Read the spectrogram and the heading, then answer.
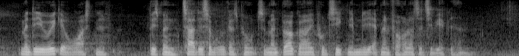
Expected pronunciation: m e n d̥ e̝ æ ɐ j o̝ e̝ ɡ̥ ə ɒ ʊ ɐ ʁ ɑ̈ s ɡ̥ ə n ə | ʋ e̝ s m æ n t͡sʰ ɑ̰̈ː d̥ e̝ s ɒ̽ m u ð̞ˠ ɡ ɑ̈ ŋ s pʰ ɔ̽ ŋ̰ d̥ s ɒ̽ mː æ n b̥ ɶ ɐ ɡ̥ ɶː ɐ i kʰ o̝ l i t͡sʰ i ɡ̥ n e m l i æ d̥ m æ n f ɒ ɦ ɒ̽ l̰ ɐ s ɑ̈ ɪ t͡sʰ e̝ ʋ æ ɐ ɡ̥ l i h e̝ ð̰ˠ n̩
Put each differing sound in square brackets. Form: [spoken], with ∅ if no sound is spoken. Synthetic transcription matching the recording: m e n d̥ e̝ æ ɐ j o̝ e̝ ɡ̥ ə ɒ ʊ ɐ ʁ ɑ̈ s ɡ̥ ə n ə | ʋ e̝ s m æ n t͡sʰ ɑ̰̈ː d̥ e̝ s ɒ̽ m u ð̞ˠ ɡ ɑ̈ ŋ s pʰ ɔ̽ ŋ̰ d̥ s ɒ̽ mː æ n b̥ ɶ ɐ ɡ̥ ɶː ɐ i [pʰ] o̝ l i t͡sʰ i ɡ̥ n e m l i æ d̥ m æ n f ɒ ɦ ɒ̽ l̰ ɐ s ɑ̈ ɪ t͡sʰ e̝ ʋ [i] ɐ ɡ̥ l i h e̝ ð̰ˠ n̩

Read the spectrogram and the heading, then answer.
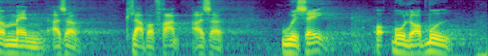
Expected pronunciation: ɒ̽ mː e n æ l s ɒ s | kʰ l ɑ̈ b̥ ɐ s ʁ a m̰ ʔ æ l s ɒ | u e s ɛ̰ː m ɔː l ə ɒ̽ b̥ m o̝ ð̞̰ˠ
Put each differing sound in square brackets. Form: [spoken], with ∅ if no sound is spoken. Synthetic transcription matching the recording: ɒ̽ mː [æ] n æ l s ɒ [∅] | kʰ l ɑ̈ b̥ ɐ [f] ʁ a m̰ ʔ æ l s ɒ | u e s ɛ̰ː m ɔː l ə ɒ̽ b̥ m o̝ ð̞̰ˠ

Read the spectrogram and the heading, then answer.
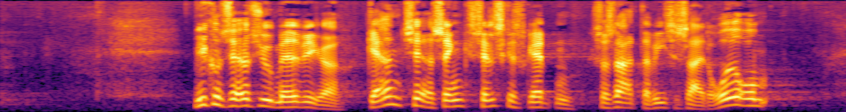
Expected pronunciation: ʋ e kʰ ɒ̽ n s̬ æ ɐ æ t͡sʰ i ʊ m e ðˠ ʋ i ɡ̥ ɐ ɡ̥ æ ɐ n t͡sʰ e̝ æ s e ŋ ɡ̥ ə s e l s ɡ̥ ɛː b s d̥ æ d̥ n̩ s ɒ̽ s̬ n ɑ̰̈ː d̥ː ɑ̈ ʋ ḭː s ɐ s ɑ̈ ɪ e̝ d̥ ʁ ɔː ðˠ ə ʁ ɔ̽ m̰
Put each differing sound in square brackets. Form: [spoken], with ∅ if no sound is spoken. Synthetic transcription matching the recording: ʋ [i] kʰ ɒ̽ n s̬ æ ɐ æ t͡sʰ i ʊ m e ðˠ ʋ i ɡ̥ ɐ ɡ̥ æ ɐ n t͡sʰ e̝ æ s e ŋ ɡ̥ ə s e l s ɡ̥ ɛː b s [ɡ̥] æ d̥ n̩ s ɒ̽ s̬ n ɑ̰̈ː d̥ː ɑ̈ ʋ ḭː s ɐ s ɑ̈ ɪ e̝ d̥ ʁ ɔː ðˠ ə ʁ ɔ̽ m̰

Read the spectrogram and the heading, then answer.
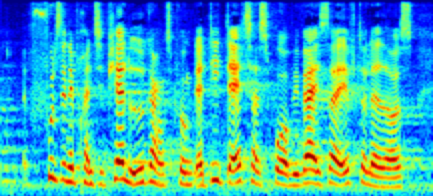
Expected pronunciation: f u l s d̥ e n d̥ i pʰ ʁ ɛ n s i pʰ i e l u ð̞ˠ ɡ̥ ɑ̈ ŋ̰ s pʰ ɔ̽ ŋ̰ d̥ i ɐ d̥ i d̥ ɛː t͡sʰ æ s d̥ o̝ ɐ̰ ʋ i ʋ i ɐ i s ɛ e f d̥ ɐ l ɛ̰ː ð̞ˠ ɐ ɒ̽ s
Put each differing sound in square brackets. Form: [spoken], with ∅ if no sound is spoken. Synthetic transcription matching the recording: f u l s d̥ e n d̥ i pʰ ʁ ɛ n s i pʰ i e l u ð̞ˠ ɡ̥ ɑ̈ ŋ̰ s pʰ ɔ̽ ŋ̰ d̥ [æ] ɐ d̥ i d̥ ɛː t͡sʰ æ s [b̥] o̝ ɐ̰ ʋ i ʋ [æ] ɐ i s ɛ e f d̥ ɐ l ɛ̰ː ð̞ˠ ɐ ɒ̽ s

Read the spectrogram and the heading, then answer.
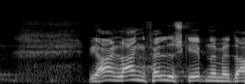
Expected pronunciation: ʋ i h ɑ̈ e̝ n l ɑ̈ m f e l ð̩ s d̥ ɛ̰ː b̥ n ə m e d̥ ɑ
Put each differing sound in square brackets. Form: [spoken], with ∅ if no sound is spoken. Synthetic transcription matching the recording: ʋ i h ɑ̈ e̝ n l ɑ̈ [ŋ] f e l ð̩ s [ɡ̥] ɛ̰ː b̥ n ə m e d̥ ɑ

